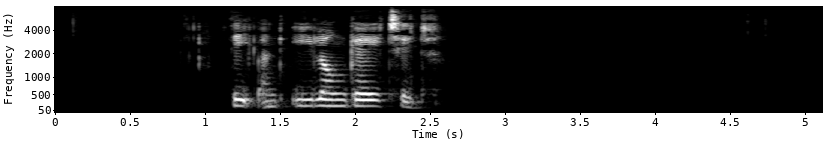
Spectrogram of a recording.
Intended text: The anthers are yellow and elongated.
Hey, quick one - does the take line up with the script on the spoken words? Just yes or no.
no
